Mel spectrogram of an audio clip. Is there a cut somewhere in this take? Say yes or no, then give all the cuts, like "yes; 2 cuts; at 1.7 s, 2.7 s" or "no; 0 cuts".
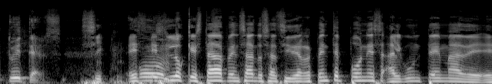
no; 0 cuts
